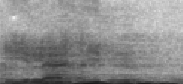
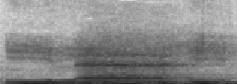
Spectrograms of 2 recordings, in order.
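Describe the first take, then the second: First: The 'la' vowel is cut too short. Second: The 'la' vowel is held for two beats. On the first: The speaker calls it wrong. "Atau tidak panjang, ... ini juga salah" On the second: The speaker calls it right. "dua harokat"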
